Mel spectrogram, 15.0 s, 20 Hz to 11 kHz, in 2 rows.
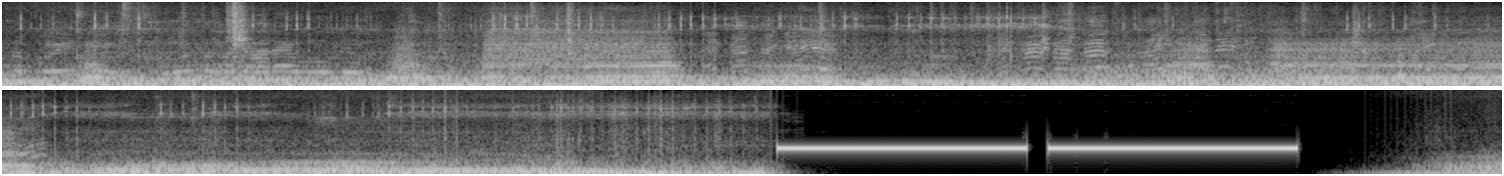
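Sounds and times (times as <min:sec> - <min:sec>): censor bleep: 0:11.4 - 0:14.0.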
